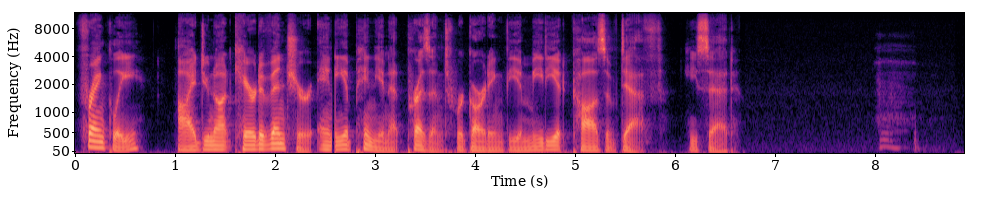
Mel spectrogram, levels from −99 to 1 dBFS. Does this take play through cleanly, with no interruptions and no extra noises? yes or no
no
